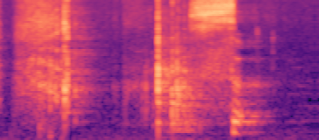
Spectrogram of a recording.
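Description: Cardboard packaging of a foundation bottle being opened by hand: rustling and scraping with a couple of sharp clicks, and a bright papery swish late on. A brief murmur of a voice overlaps the handling in the second half.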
